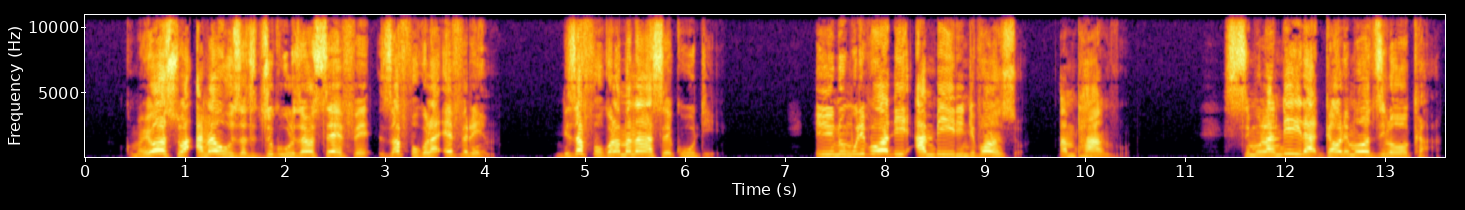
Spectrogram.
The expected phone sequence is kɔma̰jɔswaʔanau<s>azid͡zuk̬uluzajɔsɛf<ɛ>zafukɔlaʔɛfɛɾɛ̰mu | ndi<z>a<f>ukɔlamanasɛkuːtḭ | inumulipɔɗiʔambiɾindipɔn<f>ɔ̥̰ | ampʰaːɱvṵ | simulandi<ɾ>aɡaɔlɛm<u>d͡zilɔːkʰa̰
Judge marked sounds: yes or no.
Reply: no, yes, yes, yes, no, yes, no

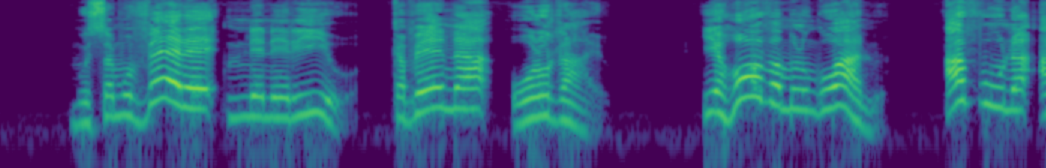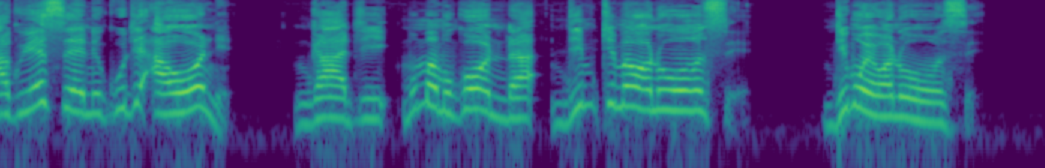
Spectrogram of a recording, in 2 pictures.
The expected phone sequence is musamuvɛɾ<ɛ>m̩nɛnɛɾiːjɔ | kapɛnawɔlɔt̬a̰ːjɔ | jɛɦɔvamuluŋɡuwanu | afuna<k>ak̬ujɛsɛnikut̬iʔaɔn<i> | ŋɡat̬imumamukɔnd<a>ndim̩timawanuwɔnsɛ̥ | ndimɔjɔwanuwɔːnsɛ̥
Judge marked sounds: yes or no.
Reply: yes, no, no, yes

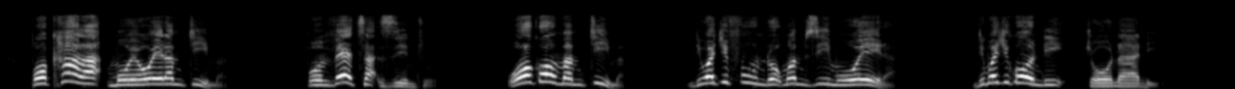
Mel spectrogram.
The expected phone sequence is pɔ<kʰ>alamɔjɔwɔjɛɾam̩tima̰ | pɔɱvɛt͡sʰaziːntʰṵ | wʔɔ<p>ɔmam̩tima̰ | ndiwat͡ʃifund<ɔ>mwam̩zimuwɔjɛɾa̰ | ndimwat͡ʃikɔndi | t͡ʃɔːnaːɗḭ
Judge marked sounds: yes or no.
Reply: yes, no, yes

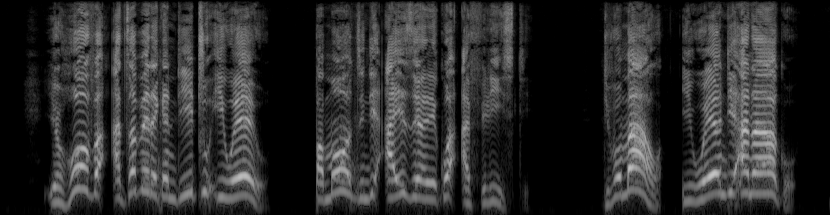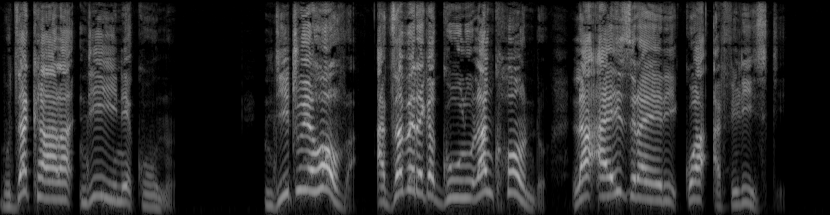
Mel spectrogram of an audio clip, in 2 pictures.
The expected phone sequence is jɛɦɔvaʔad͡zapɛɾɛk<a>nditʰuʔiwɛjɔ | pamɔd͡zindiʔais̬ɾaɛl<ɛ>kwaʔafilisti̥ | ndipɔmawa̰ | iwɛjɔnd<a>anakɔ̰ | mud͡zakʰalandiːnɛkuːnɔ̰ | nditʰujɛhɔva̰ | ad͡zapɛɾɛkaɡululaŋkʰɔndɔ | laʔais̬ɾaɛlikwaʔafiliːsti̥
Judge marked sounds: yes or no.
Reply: yes, no, no

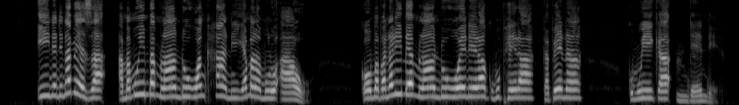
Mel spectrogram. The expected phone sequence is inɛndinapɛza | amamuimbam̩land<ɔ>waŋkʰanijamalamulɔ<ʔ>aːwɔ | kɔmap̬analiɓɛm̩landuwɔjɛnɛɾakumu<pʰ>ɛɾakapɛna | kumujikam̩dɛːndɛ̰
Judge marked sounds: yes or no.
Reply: no, yes, yes

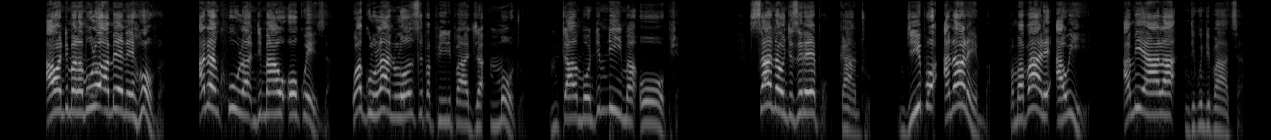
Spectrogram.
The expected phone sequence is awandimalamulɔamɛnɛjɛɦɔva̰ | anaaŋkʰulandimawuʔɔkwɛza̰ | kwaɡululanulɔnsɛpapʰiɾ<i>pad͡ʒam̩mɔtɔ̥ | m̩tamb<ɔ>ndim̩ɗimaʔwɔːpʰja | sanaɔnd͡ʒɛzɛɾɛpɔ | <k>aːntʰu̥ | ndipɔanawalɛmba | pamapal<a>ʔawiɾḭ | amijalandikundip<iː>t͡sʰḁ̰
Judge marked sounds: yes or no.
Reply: yes, yes, yes, no, no

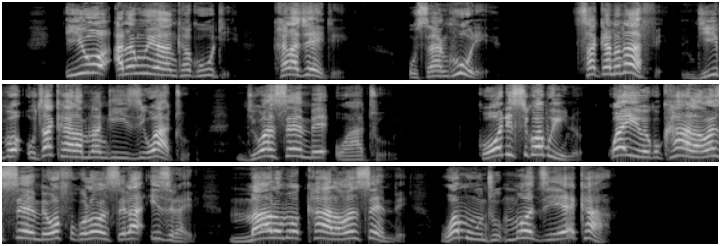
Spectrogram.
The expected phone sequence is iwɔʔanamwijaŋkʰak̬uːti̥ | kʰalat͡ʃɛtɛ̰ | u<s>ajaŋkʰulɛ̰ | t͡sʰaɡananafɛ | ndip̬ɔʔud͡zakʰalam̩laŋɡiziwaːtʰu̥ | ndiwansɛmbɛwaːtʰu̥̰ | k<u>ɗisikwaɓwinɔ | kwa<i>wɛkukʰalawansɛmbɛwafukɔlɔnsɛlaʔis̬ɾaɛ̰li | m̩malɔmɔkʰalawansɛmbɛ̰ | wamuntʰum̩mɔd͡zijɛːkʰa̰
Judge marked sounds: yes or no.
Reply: yes, no, yes

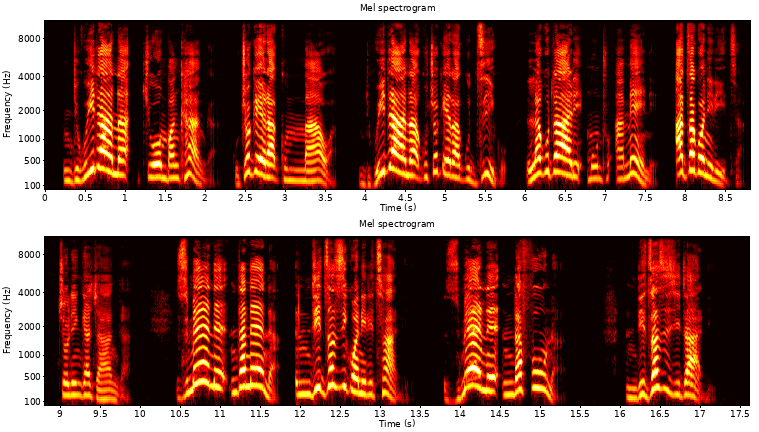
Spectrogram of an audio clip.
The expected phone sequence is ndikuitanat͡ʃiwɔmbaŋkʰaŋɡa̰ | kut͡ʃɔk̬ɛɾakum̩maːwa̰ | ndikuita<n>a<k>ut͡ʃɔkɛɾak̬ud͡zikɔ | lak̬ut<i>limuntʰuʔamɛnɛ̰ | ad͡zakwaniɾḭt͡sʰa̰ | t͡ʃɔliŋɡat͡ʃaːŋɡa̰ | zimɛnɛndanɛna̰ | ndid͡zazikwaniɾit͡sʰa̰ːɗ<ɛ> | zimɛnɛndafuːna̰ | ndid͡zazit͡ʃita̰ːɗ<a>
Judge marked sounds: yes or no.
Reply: yes, yes, no, no, no

